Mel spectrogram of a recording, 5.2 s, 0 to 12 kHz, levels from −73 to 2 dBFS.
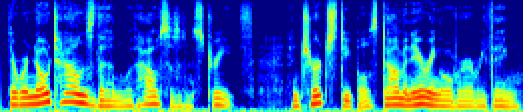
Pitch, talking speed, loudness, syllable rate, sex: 150 Hz, 170 wpm, -16 LUFS, 5.5 syllables/s, female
